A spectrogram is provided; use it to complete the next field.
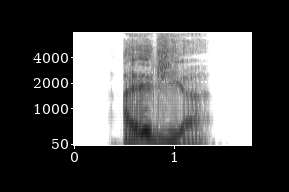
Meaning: Algiers (the capital city of Algeria)
- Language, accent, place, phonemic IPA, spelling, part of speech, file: German, Germany, Berlin, /ˈalʒiːr/, Algier, proper noun, De-Algier.ogg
